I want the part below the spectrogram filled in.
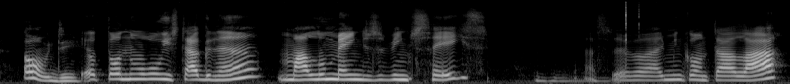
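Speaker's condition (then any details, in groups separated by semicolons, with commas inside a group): Cerebral palsy; diparetic form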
